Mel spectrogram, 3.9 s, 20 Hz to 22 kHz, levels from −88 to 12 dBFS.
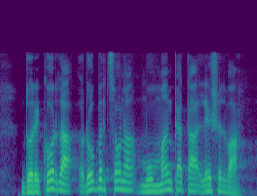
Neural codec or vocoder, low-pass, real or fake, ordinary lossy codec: codec, 16 kHz, 6 kbps, DAC; 7.2 kHz; fake; none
